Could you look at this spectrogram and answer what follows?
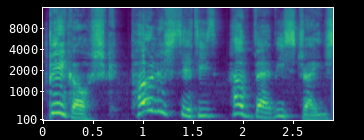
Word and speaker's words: Bydgoszcz: I saw the name, I thought it was pronounced Bydgoszcz. That's actually completely wrong, because it's actually pronounced Bydgoszcz.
